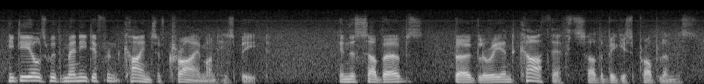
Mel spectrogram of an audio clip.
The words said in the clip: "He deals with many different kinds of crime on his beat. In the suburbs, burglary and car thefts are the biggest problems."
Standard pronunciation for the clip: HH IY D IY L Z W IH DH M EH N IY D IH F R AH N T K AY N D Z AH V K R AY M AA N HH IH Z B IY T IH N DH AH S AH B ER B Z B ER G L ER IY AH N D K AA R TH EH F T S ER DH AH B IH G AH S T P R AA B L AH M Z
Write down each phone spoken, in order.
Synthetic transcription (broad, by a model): HH IY D IY L Z W IH DH M EH N IY D IH F R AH N K AY N D Z AH V K R AY M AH N IH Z B IY T IH N DH AH S AH B ER B Z B ER G L ER IY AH N K AA R TH EH F T S ER DH AH B IH G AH S P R AA B L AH M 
